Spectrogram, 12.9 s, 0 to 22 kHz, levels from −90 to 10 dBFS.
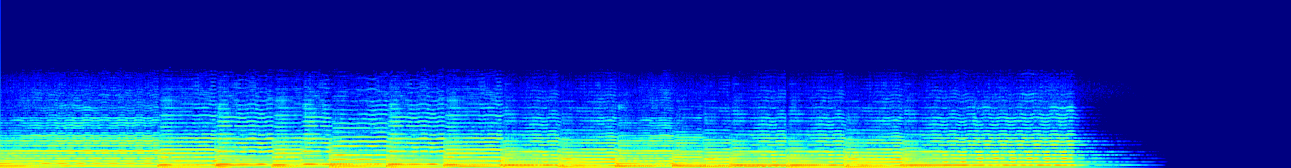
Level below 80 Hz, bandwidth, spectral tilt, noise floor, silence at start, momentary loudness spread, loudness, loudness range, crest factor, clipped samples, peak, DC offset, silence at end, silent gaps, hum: -54 dBFS; 11 kHz; -5 dB/octave; -57 dBFS; 0 s; 2 LU; -19 LUFS; 3 LU; 16 dB; under 0.1%; -4 dBFS; 0.3%; 1.9 s; none; none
